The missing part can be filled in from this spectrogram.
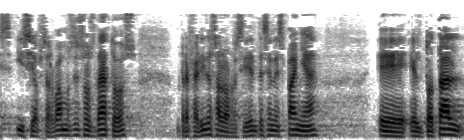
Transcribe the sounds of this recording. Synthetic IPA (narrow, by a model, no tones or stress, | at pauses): sisio̞βse̞ɾβ̞amo̞se̞so̞zðat̪o̞s | re̞fe̞ɾið̞o̞salo̞zre̞sið̞e̞nt̪e̞se̞ne̞spaɲa | eelt̪o̞t̪al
